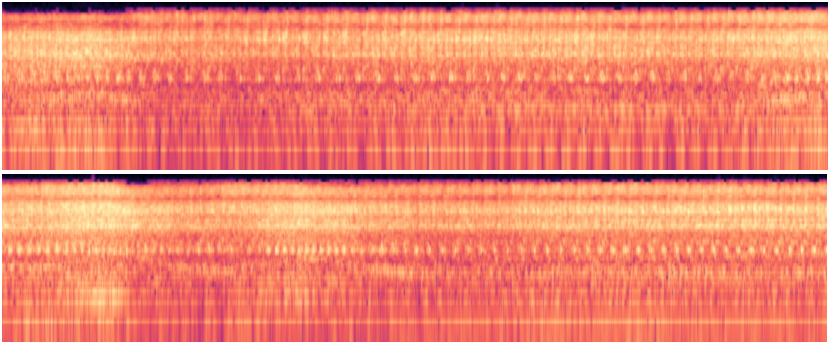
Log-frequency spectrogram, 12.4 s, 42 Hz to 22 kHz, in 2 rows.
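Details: 1974 Triumph Trident triple restarted after a loose carburettor banjo fitting was tightened, during primer button work. Fires up with a steady, even beat and blips up and back cleanly; healthy, no miss.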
